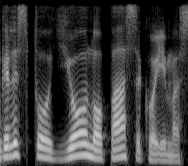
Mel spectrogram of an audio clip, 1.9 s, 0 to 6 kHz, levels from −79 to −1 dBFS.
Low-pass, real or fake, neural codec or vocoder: 5.4 kHz; fake; codec, 16 kHz, 0.7 kbps, FocalCodec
